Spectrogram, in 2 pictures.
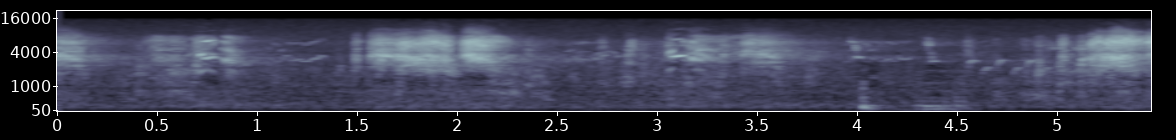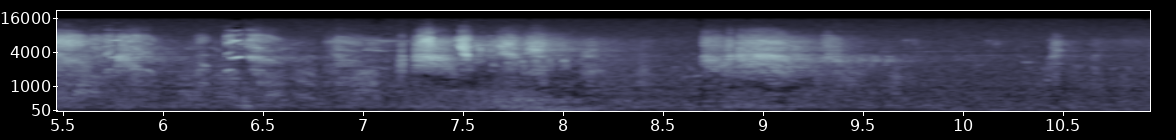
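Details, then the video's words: A flock of apostlebirds at a small creek in the Aussie bush, timidly approaching the water's edge to drink, keeps up raspy, scratchy chattering in uneven bursts, with a couple of soft low thuds. "APPOSTLEBIRDS - Chatterboxes of the Bush"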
